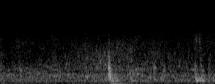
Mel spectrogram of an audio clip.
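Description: A pause in the dialogue: faint, steady background noise with one short, soft sound about a second in.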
